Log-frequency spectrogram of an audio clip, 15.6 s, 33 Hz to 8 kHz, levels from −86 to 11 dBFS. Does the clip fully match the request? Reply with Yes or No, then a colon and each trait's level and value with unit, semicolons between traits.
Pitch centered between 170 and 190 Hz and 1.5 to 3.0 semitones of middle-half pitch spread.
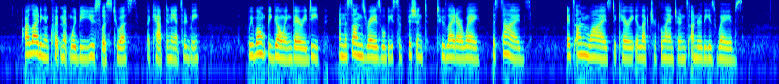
Yes: medium, 185 Hz; narrow, 2.4 semitones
